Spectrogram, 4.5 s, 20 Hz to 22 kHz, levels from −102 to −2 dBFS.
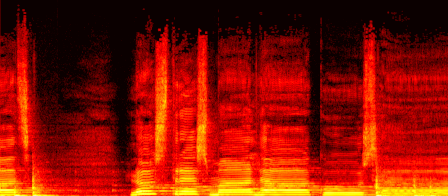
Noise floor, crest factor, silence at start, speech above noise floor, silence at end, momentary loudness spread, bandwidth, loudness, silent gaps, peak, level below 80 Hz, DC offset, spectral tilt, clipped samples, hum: -56 dBFS; 14 dB; 0 s; 33 dB; 0 s; 5 LU; 17.5 kHz; -24 LUFS; none; -8 dBFS; -50 dBFS; under 0.1%; -5.5 dB/octave; under 0.1%; none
